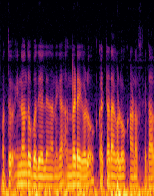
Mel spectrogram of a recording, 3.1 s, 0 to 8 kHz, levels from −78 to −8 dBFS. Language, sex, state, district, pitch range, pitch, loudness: Kannada, male, Karnataka, Bangalore, 100-115 Hz, 105 Hz, -17 LUFS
